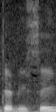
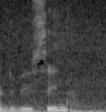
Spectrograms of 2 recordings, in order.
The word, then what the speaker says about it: Debussy: Then there was another composer named Claude Debussy or Debussy. It's acceptable to pronounce it both ways.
